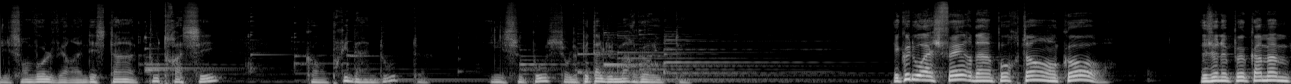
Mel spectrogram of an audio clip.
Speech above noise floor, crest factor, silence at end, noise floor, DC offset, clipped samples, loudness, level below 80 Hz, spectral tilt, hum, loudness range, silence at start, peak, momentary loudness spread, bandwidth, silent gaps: 46 dB; 18 dB; 0 s; -67 dBFS; under 0.1%; under 0.1%; -22 LUFS; -52 dBFS; -7 dB/octave; none; 10 LU; 0 s; -6 dBFS; 16 LU; 19 kHz; none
